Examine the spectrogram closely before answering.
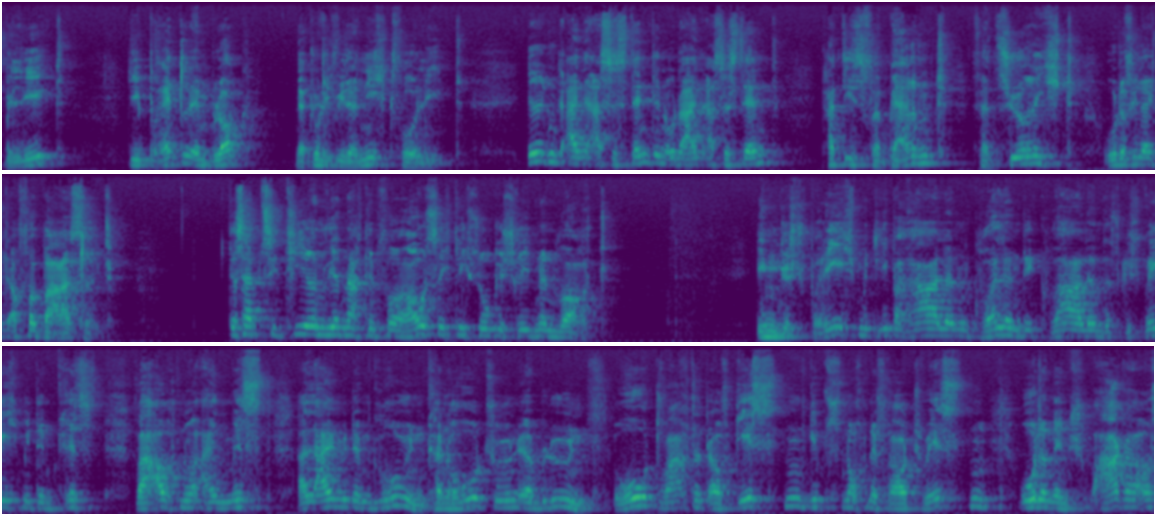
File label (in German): Poetry Slam; Koalitionärer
